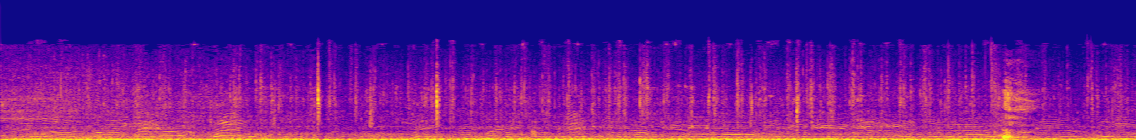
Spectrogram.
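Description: Bullocks' hooves clatter on a paved road.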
